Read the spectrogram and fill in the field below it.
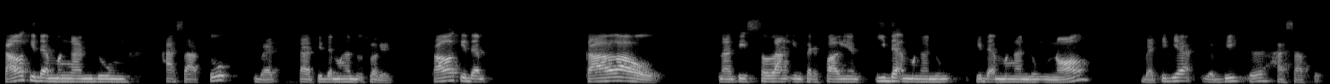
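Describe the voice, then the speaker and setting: A man with a Jakarta Indonesian accent and a slightly imprecise R gives an informal online statistics lecture. Speaking colloquially at medium pitch and normal speed, he often uses tags to check that listeners follow. The audio is echoey and muffled, like a phone call.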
